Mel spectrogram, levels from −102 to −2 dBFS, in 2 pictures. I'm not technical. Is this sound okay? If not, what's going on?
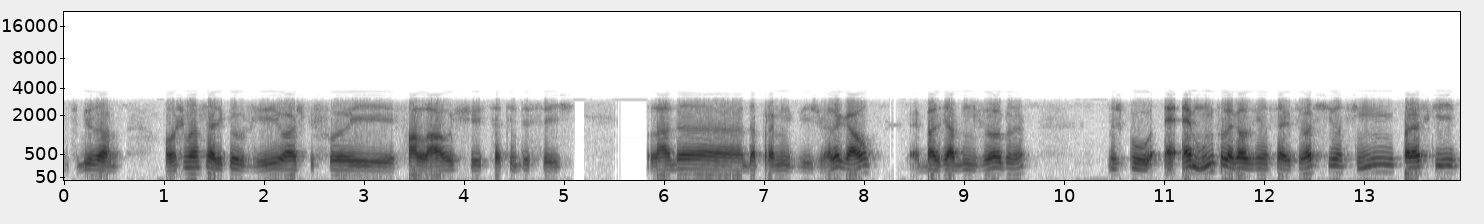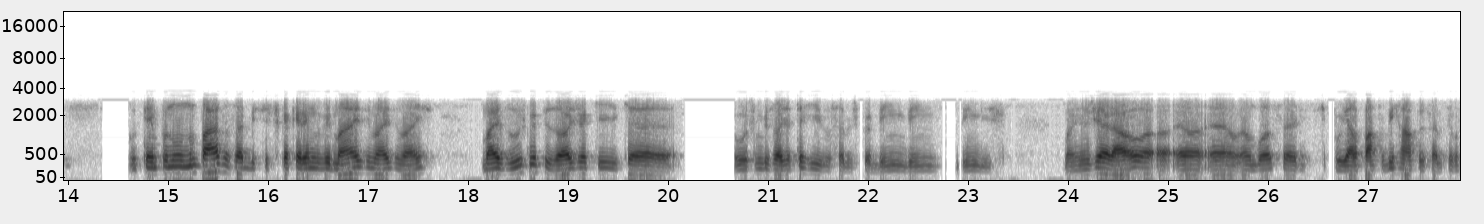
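No. Dialogic VOX ADPCM, throughout: this phone-system compression keeps only a rough sketch of the speech, cutting everything above 3 kHz and leaving a gritty hiss.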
